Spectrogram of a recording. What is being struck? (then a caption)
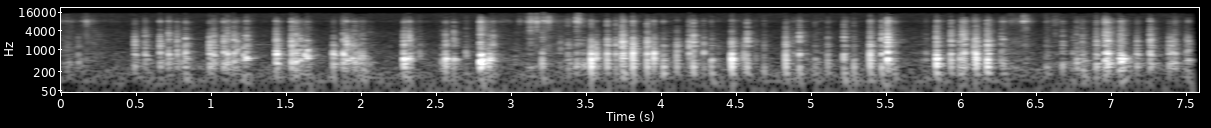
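Cardboard box with a plastic window. Fingernails tap along the face and sides of a small rectangular printed cardboard box with a clear plastic window, full with 12 candy canes, first while it is held flat and then stood on its edge. The result is a quiet, rapid stream of dry, clicky taps in uneven bursts, with a thin papery body and a bright crinkly edge from the plastic. Each tap dies away almost instantly.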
